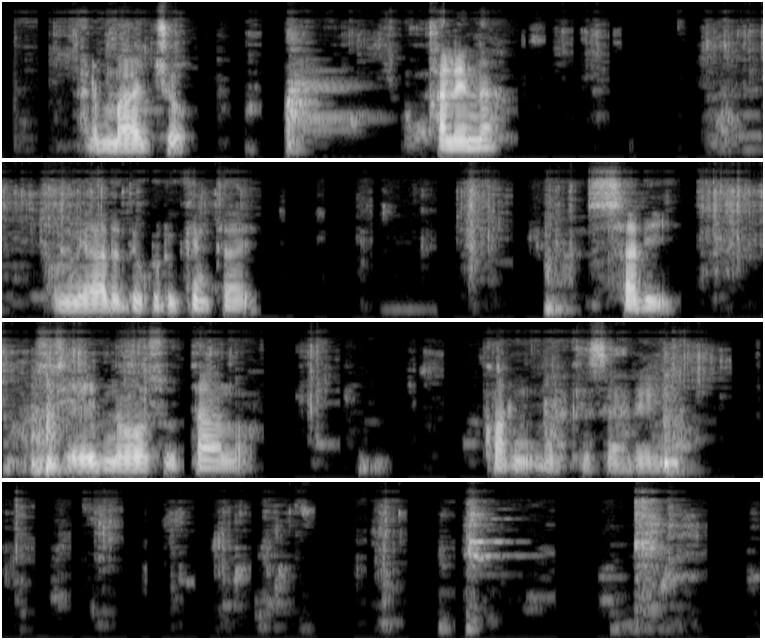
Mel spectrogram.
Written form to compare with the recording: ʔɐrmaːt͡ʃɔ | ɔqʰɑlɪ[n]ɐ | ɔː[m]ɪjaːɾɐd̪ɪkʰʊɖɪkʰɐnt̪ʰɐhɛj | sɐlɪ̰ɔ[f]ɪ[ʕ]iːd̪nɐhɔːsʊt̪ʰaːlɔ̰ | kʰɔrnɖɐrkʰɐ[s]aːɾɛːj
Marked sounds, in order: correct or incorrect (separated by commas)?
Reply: correct, correct, incorrect, correct, correct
